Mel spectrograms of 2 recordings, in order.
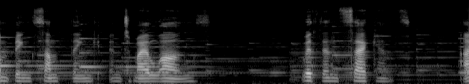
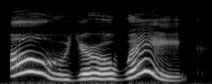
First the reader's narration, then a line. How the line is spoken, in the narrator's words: suddenly exclaimed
